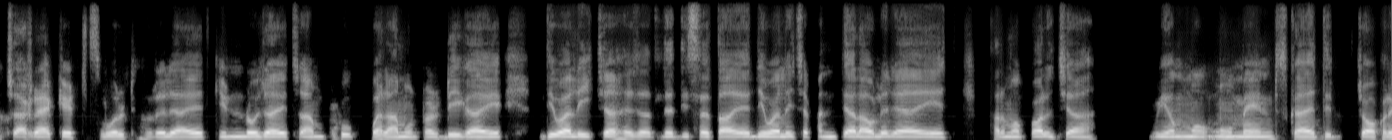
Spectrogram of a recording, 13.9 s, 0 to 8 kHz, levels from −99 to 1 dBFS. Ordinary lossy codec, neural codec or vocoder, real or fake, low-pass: none; codec, 16 kHz, 2 kbps, X-Codec, HuBERT features, trained on LibriSpeech; fake; none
